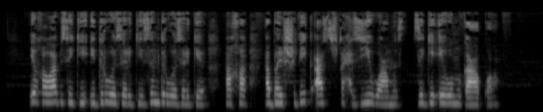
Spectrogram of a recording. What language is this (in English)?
Abkhazian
